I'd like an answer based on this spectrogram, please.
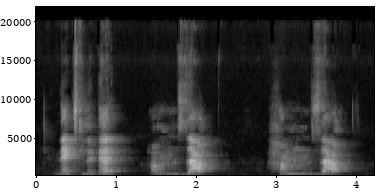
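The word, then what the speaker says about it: همزة: Next letter Hamza Hamza. இதுவும் same ஹ மாதிரி தான், தொண்டையோட அடி பாகத்திலிருந்து வரணும்.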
